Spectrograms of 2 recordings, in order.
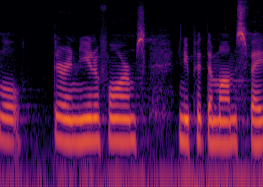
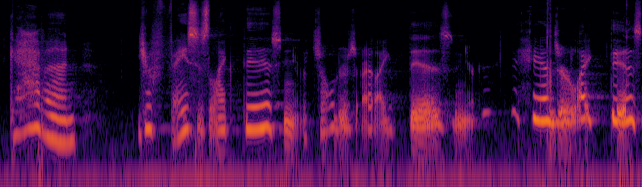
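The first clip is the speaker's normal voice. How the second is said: gentle; 6 semitones higher, slower than usual. Real, not acted. Grandma mirrors crying boy gently.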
